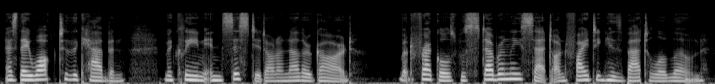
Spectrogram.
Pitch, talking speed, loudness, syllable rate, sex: 185 Hz, 175 wpm, -19 LUFS, 5.8 syllables/s, female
